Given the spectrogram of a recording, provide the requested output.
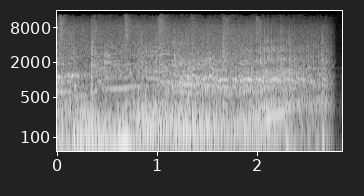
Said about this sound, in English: Porter backs up until he's out of the alley.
